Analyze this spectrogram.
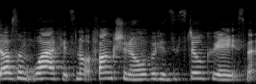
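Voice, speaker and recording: A woman speaks in an English accent over noticeable background noise. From England. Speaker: lifestyle vlogger. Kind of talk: casual tutorial vlog. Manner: chatty, informal.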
